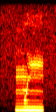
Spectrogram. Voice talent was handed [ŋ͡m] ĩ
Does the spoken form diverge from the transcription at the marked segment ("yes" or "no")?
yes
